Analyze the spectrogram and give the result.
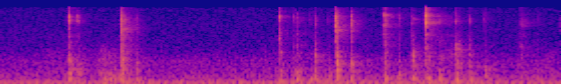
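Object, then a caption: Plastic laptop keyboard keys. Fingertips and long nails type on the plastic keys of a black laptop keyboard. Two isolated taps are followed by a quicker run of short, sharp, bright clicks with no ring, all at a quiet level.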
